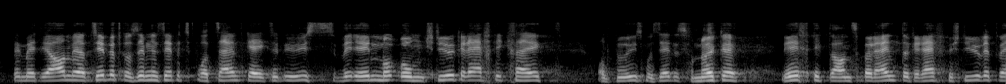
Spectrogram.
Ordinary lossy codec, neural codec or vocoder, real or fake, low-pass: MP3, 48 kbps; codec, 24 kHz, 1 kbps, SNAC; fake; 7.2 kHz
